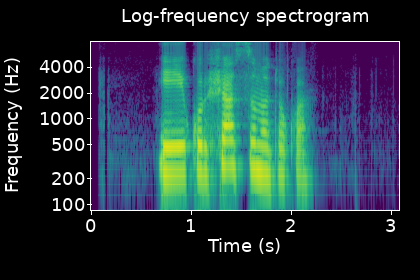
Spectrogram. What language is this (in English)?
Abkhazian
